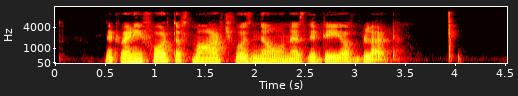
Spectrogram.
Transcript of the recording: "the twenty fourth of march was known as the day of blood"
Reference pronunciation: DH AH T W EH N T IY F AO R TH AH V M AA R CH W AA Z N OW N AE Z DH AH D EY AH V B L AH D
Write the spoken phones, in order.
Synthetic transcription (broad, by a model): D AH T W EH N T IY F AO R T AH V M AA R CH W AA Z N OW N AE Z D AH D EY AH V B L AH D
